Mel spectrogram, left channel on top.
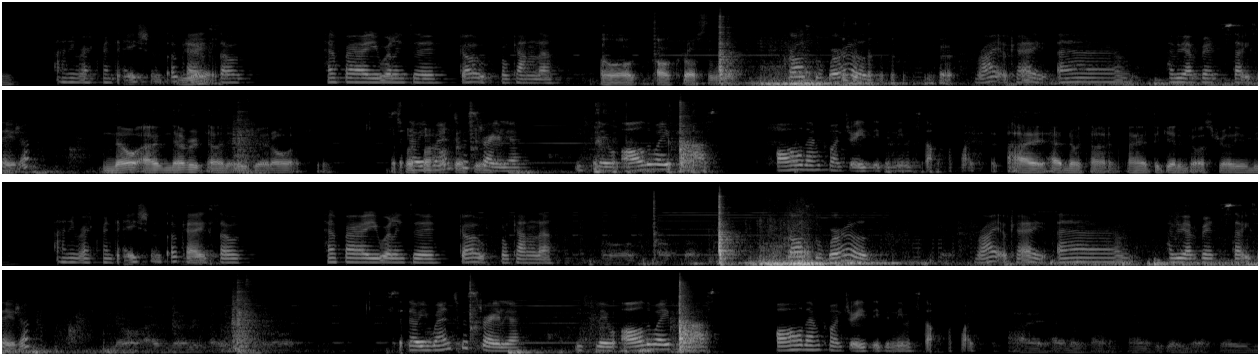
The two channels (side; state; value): both; normal; correlation 0.45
